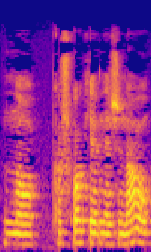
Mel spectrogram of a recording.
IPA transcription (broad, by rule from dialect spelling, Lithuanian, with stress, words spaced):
ˈnʊ kɐˈʃkoːkʲiɛ nʲɛʒʲɪˈnɐʊ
